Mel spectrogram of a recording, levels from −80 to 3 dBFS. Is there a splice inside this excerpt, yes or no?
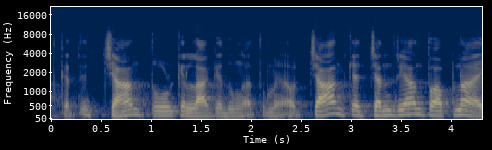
no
